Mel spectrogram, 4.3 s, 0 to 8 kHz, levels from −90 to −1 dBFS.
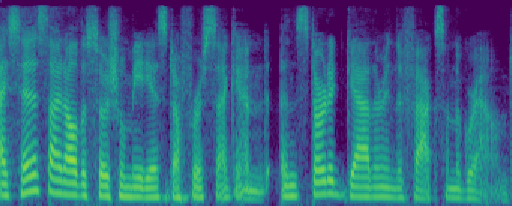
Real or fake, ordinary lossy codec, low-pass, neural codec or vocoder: fake; MP3, 64 kbps; 7.2 kHz; codec, 16 kHz, 0.5 kbps, X-Codec, WavLM features, trained on Multilingual LibriSpeech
